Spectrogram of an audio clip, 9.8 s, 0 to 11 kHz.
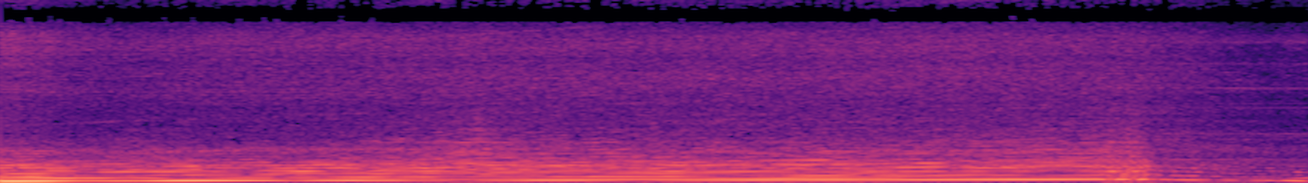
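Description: Honda Civic VTi engine on a chassis dyno in a full-throttle pull, breathing through a generic header and a replica Spoon muffler, its revs climbing steadily toward about 8,000 rpm. About eight and a half seconds in the throttle is closed with a short crackle, and the revs fall away as it coasts down.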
